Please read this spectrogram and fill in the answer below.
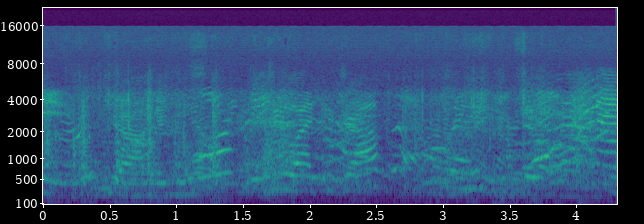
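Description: Many young children talking and calling out at once in a steady, overlapping chatter.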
